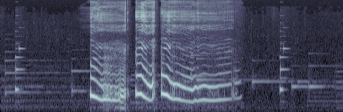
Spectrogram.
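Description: A dog in the video game Genshin Impact gives a few drawn-out whimpering wails, one brief cry, then a longer falling moan, close and clear over quiet ambient game music.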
